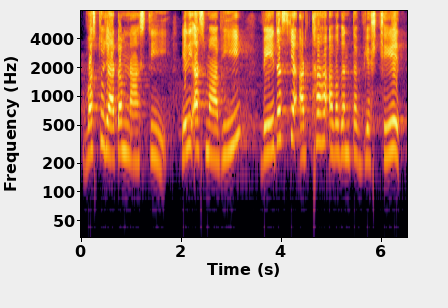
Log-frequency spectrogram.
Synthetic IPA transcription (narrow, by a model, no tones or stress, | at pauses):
ʋɐst̪ud͡ʒaːt̪ɐmnaːst̪i | jɐd̪iʔɐsmaːbʱi | ʋeːd̪ɐsjɐʔɐɾt̪ʰɐɦɐʔɐʋɐɡɐnt̪ɐʋjɐʃt͡ʃeːt̪̚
